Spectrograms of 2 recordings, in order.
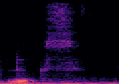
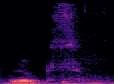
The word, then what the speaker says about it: Luxe: Chatillon, and then Lux, when basically you say it like Looks, Luxe, or almost like with a little bit of ooh sound instead of looks. Luxe.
